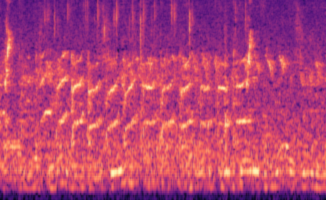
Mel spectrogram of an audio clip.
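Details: Two blue male Pacific parrotlet brothers chatter nonstop in quick, high, scratchy chirps and short twittering notes that overlap and tumble over each other.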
